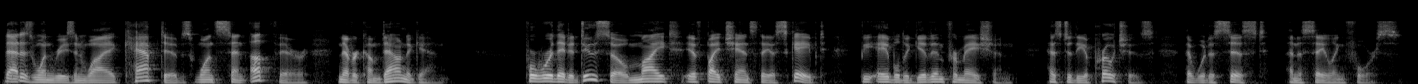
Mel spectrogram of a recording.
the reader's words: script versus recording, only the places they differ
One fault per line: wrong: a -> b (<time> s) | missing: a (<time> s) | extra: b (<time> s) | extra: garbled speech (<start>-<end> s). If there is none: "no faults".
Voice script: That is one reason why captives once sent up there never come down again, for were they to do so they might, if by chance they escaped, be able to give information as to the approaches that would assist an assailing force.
missing: they (6.3 s)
